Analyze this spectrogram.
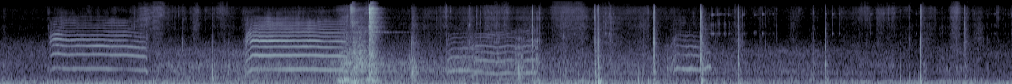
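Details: Rescued three-month-old kittens, one brown male and one grey female, calling insistently from a cage each morning to be let out; two long clear meows, then shorter, fainter ones, among clicks and taps from the cage.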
